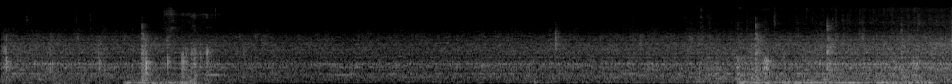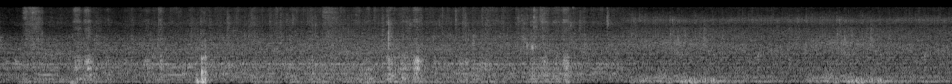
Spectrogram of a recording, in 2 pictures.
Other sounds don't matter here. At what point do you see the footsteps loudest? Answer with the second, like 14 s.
2 s.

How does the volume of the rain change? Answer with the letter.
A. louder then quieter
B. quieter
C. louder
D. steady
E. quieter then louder
C.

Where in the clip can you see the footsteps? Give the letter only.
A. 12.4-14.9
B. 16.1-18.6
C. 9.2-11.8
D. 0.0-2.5
D.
